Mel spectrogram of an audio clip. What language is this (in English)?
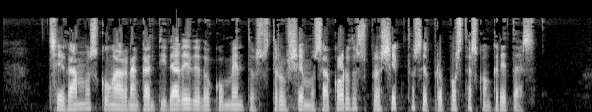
Galician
